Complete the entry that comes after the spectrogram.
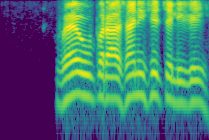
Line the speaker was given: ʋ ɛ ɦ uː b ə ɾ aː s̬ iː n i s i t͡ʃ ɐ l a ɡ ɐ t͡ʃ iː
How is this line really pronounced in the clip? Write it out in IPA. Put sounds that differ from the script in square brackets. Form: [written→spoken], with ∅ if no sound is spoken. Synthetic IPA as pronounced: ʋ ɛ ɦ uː [b→p] ə ɾ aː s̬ [iː→aː] n i s [i→e] t͡ʃ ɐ l [a→i] ɡ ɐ [t͡ʃ→∅] iː

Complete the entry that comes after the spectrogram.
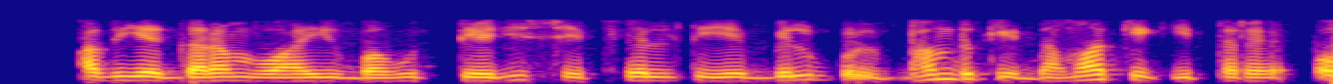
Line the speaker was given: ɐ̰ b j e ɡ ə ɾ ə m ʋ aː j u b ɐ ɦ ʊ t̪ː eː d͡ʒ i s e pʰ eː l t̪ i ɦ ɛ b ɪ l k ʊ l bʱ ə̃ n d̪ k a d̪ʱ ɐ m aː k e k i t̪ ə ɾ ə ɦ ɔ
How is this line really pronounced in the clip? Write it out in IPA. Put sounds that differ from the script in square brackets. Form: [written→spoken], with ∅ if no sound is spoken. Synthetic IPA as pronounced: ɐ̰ b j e ɡ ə ɾ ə m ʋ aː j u b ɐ ɦ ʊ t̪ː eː d͡ʒ i s e pʰ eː l t̪ i ɦ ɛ b ɪ l k ʊ l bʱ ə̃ n d̪ k [a→e] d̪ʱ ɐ m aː k e k i t̪ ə ɾ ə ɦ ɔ

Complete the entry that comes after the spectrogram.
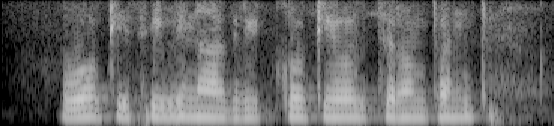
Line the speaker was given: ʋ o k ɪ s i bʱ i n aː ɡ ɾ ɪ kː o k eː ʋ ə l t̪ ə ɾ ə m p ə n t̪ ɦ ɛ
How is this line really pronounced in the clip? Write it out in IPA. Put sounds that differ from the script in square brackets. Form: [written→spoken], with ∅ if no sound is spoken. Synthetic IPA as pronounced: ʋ o k ɪ s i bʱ i n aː ɡ ɾ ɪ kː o k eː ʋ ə l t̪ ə ɾ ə m p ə n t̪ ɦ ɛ

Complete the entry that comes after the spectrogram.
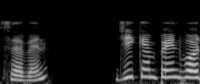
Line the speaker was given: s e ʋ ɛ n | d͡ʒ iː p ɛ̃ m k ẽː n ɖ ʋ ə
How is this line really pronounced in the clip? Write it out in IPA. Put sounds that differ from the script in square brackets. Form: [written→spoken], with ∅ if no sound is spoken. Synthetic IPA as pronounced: s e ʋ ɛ n | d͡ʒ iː [p→k] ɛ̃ m [k→p] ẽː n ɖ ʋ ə

